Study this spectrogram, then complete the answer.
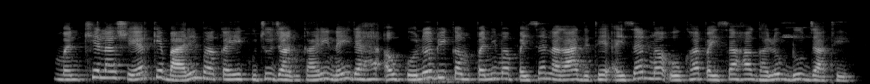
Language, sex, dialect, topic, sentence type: Chhattisgarhi, female, Western/Budati/Khatahi, banking, statement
